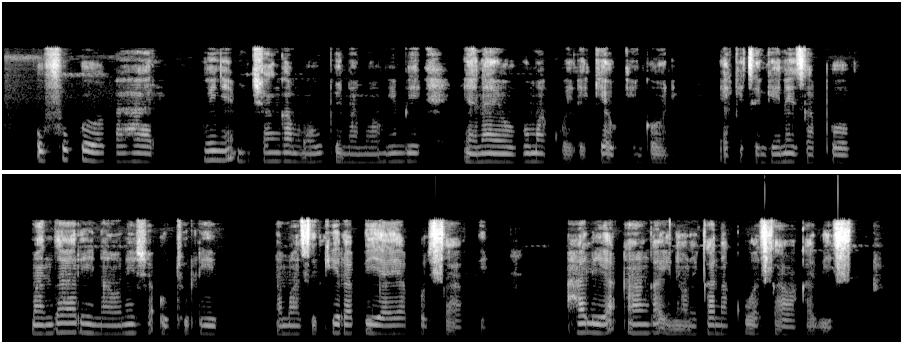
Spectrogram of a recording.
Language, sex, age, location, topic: Swahili, female, 25-35, Mombasa, government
